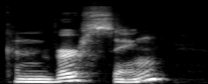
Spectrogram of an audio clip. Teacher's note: And we have another O, and in this case, we don't have the ah sound. Instead, we have a schwa. So I'm going to rewrite that one with the letter U and think about it as being conversing.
